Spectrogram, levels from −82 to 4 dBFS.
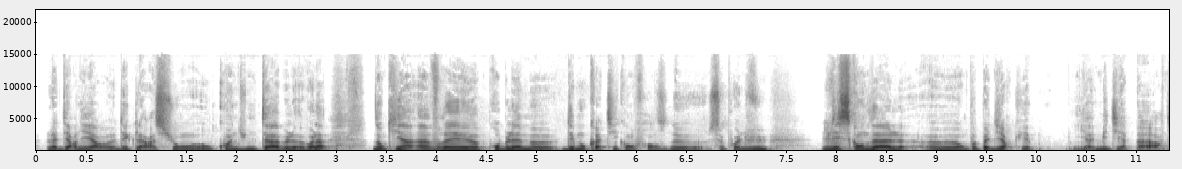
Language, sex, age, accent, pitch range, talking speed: French, male, 40-59, French, 100-135 Hz, 185 wpm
